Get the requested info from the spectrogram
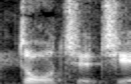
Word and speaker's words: Dulcich: Yeah, Dulcich, yeah.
